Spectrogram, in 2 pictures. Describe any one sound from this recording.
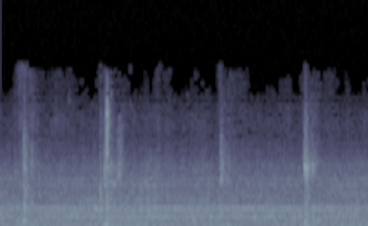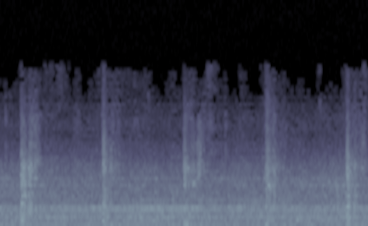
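A train's motor hums steadily as it runs along the track.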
